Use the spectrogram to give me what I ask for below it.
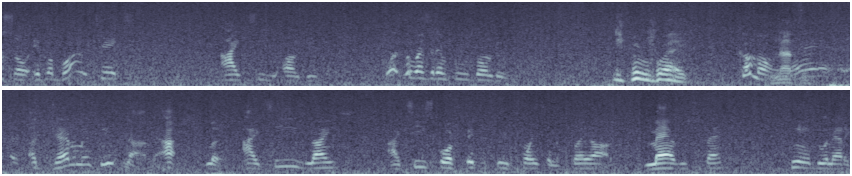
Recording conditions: background noise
